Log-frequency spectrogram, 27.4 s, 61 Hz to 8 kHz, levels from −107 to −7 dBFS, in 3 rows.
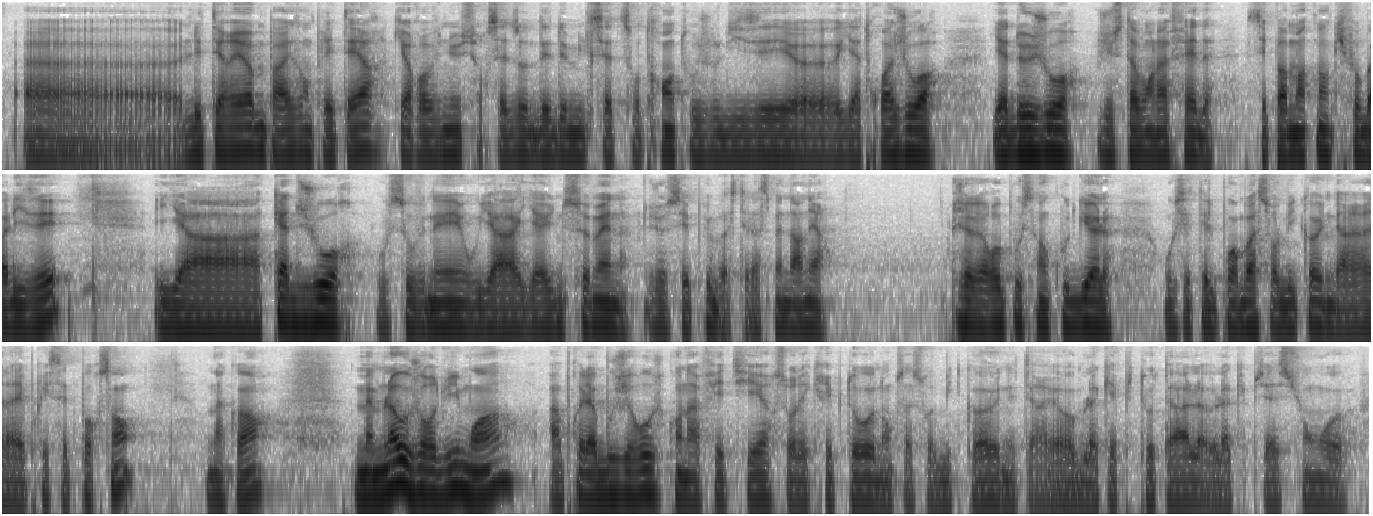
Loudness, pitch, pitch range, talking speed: -25 LUFS, 90 Hz, 85-100 Hz, 240 wpm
